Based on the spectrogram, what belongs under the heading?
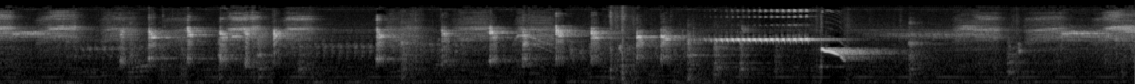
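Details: A male common iora calls to a female. Several seconds of quick chirps and short notes lead into one long, level, high whistle that ends in a sharp downward slide.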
